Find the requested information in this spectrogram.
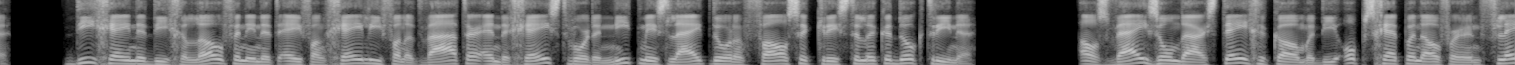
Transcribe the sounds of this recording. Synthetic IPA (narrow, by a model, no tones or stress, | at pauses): diχejnəndiχəlowvənɪnɦətejvɑnχejlivɑnɦətʋaːtəɹɛndəχejstʋɔɹdənːitmɪslɛjt̚dʊːɹənv̥ɑlˠsəkrɪstələkədɔktrinə̰ | ʔɑlˠsʋɛjzɔndaːɹstejχənkowməndiʔɔpsχɛpənowvəɹɦɵnvle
